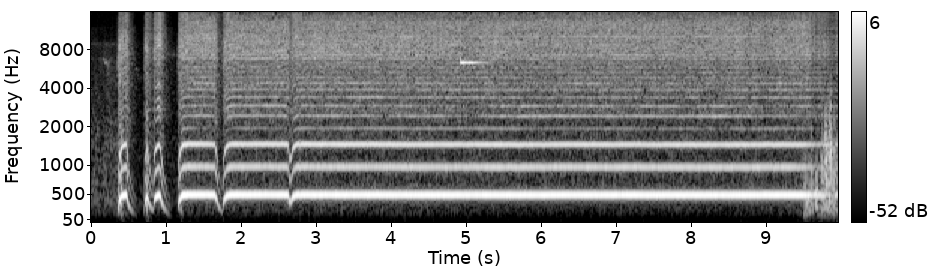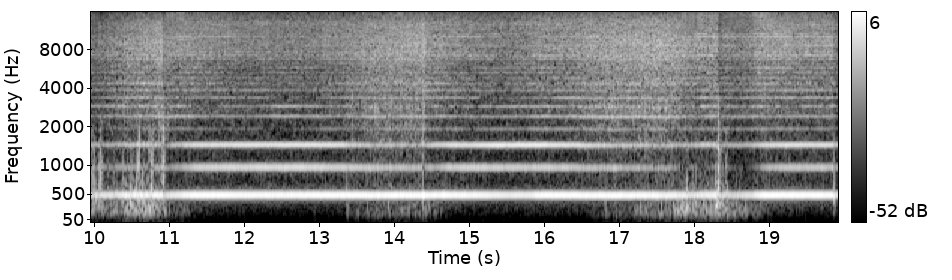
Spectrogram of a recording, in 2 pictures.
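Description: A small electric motor spins up and whirs with a steady high hum.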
